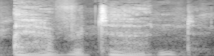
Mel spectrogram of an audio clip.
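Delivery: a hint of menacing villain; creepy villain voice.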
